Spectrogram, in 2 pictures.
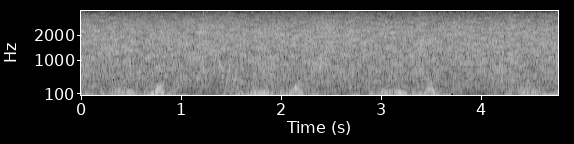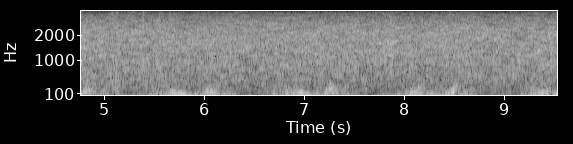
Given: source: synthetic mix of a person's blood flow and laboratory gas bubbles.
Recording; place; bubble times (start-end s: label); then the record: Doppler ultrasound of blood flow; precordium
1.17-1.25 s: bubbles
1.37-1.58 s: bubbles
1.72-1.94 s: bubbles
4.72-4.75 s: bubbles
4.87-5.22 s: bubbles
5.36-5.65 s: bubbles
From the record:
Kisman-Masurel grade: 221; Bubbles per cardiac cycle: several, 3 to 8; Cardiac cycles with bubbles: 10 to 50%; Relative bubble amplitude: barely perceptible (0.100 to 0.250); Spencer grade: 2 (many but less than half of the cardiac periods contain bubble signals, singularly or in groups); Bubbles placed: anywhere in the cardiac cycle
